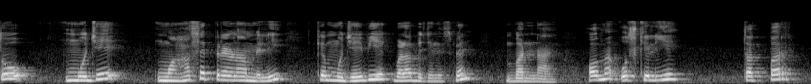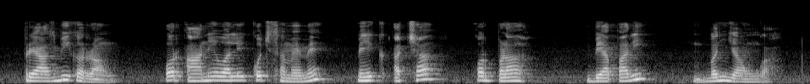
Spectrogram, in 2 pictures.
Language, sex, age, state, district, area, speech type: Hindi, male, 60+, Rajasthan, Jaipur, urban, spontaneous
